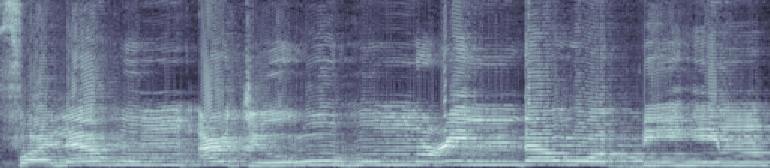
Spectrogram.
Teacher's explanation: जीम पर हमने कलकला करना है और रॉ पर तफ़ख़ीम करेंगे, पुर पढ़ेंगे। कलकला मतलब होता है लफ्ज़ को हिलाकर पढ़ना, और नून साकिन जो है यहाँ पर हमने इख्फा करना है और रब्बिहिम रॉ पर तफ़ख़ीम करनी है, पुर पढ़ना है इसको।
